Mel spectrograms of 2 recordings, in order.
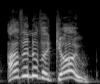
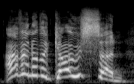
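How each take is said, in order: First: High, louder urging; excited urging. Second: Much higher, louder urging, rising at the end; rising excited cheer. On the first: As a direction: cheer him on to shoot again. Urging player to score again. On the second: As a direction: push him harder, near shouting. Urging player again, stronger. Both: Real, not acted.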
